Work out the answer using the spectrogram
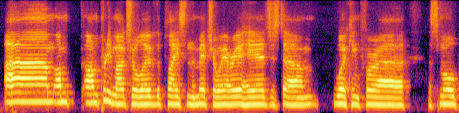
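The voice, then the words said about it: Australian accent. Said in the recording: “What's this accent? ... I'm from Australia”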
